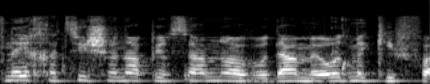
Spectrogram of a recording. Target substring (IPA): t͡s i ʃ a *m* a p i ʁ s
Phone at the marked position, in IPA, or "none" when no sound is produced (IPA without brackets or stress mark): n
